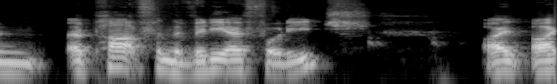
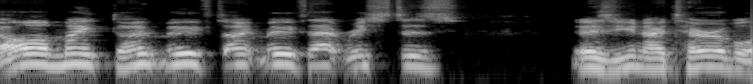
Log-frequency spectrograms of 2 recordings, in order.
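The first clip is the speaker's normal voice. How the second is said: acted snide smart-aleck sarcasm, pitched up; 6 semitones higher than usual. Speaker retells how a second officer treated them, mocking a sarcastic officer. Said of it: "Just just being sarcastic".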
